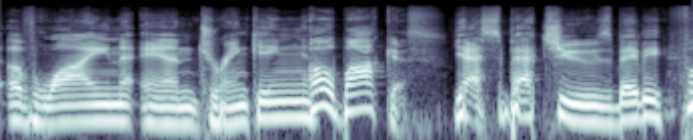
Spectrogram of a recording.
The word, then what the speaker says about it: Bacchus: what is the chalice of back juice Oh back choose I'm know I'm saying his name wrong he was the Chewbacca the god of wine and drinking ho Bacchus yes back choose baby theater so [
